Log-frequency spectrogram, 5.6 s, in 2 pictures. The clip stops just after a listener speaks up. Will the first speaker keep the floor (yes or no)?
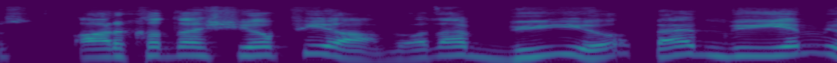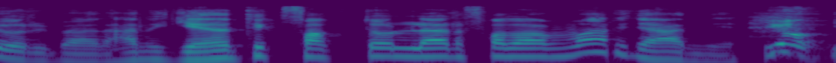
no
